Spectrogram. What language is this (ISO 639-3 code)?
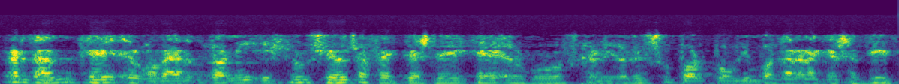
cat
